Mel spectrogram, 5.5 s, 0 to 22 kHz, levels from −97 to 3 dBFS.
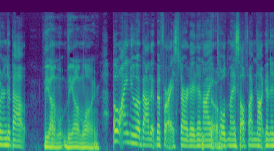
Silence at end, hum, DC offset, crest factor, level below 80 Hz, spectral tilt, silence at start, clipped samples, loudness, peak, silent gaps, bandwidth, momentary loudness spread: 0 s; none; under 0.1%; 12 dB; -44 dBFS; -6.5 dB/octave; 0 s; under 0.1%; -16 LUFS; -2 dBFS; none; 15 kHz; 4 LU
